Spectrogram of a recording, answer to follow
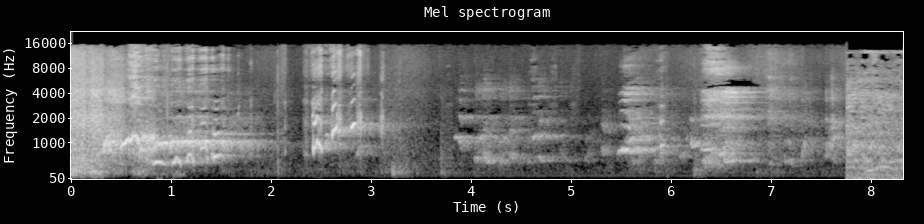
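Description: A person laughing in several separate bursts, loudest at the start.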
